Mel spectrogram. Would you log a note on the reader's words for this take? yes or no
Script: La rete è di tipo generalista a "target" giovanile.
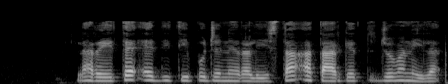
no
